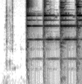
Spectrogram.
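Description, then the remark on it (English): A bicycle-style bell rings four times in quick, even succession, each strike bright and metallic with a sustained shimmer, loud, preceded by a couple of faint clicks. “We got a bell.”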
